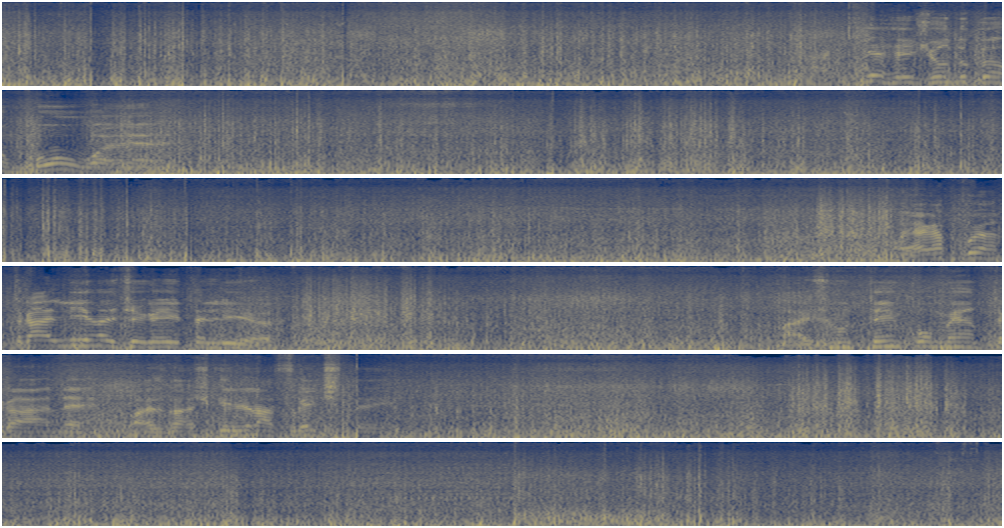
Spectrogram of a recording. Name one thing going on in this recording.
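Wind roars loudly against a moving motorcycle.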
